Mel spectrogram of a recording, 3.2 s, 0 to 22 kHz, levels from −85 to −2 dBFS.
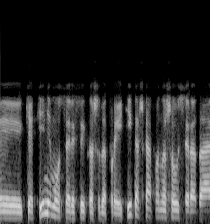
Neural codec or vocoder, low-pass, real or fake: none; 7.2 kHz; real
